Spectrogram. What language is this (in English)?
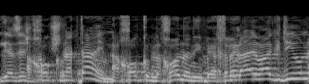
Hebrew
